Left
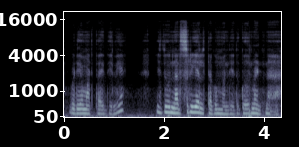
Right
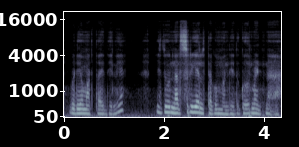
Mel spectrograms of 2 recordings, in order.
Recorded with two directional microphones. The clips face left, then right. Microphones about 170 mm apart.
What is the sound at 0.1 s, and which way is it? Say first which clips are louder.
Speech: right 1 dB; 15° left (ahead or behind).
